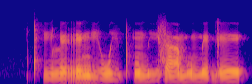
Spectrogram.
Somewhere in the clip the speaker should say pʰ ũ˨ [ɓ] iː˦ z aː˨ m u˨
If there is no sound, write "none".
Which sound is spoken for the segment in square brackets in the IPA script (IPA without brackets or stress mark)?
m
